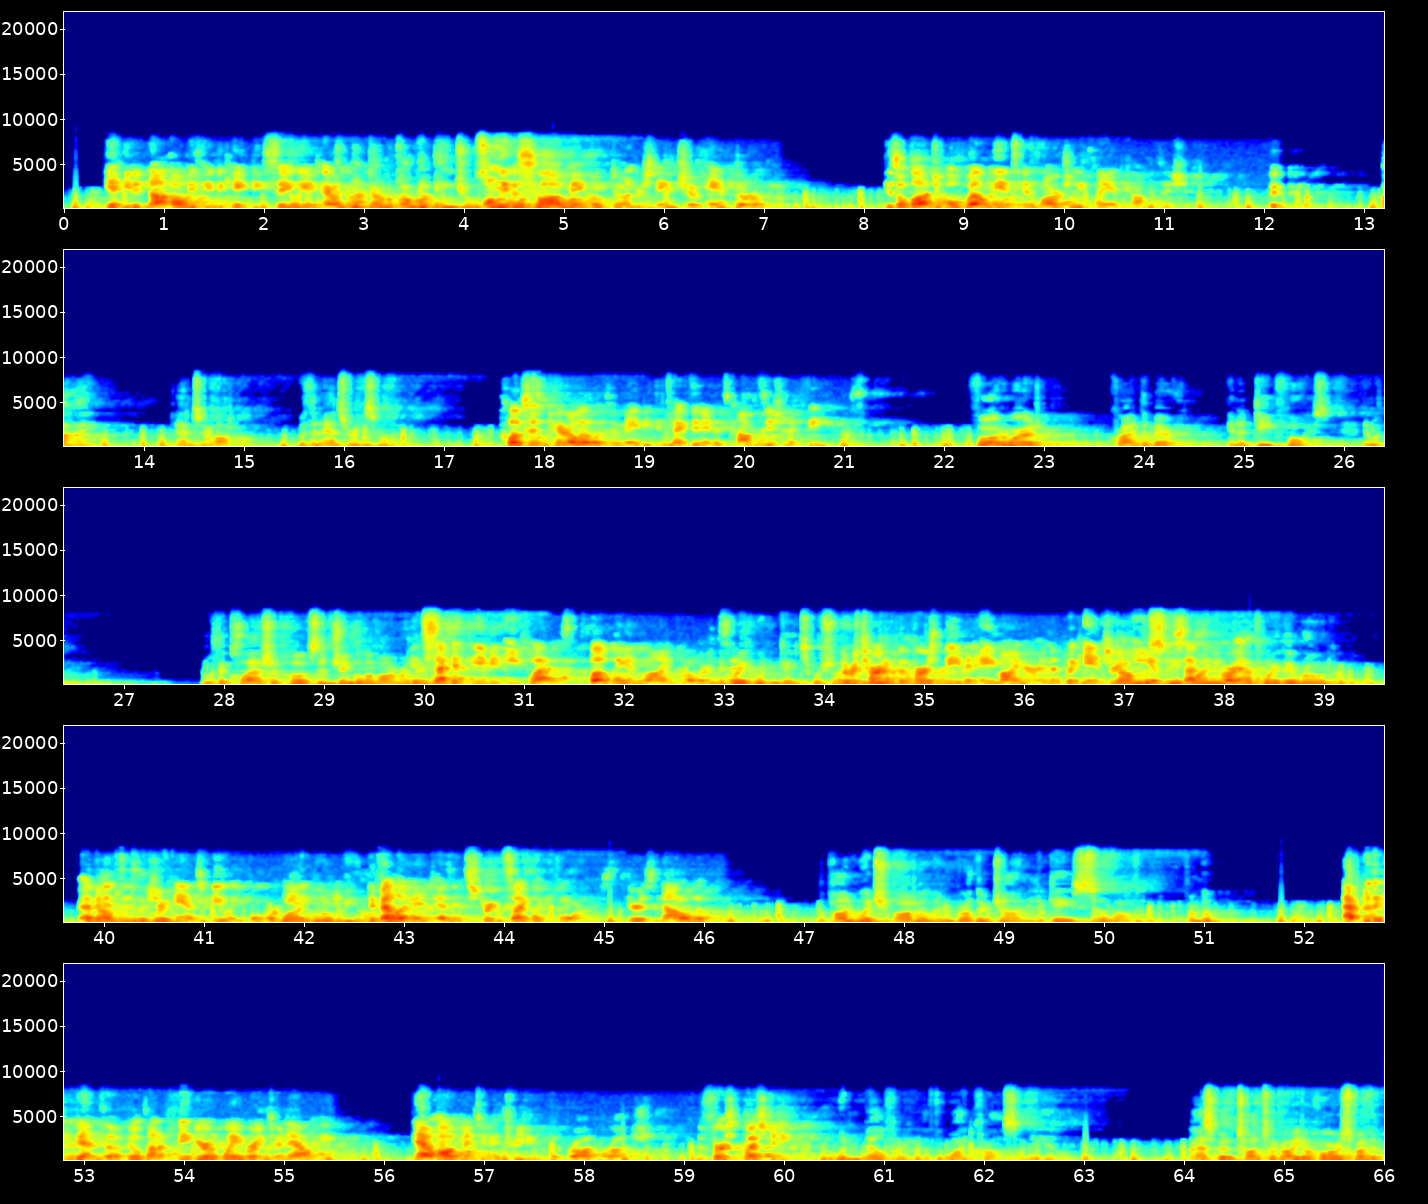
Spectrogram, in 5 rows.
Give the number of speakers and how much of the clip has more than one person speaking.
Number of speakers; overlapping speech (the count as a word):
two, about 13%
